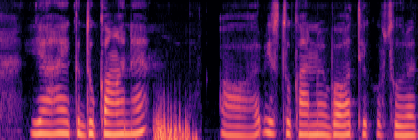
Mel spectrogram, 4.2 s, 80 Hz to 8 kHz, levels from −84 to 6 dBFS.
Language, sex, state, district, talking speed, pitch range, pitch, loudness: Hindi, female, Bihar, Kaimur, 155 wpm, 210-235 Hz, 225 Hz, -20 LUFS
